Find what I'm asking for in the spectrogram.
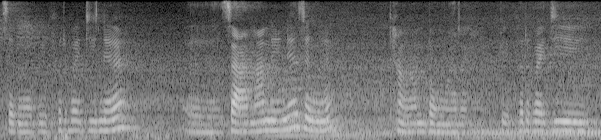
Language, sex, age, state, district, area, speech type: Bodo, female, 45-60, Assam, Chirang, rural, spontaneous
